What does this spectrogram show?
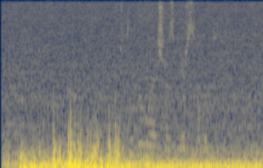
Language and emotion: Russian, neutral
